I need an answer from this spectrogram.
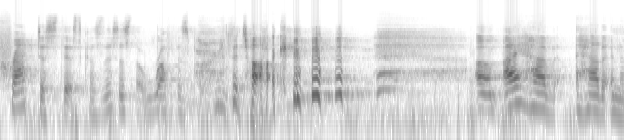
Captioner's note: laughs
